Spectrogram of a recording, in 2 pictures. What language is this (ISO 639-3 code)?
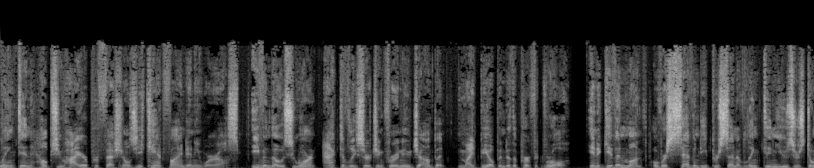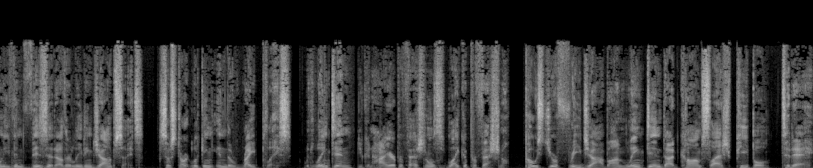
urd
